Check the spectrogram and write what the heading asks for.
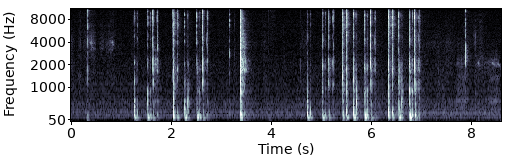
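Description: Computer keyboard being typed in short bursts of a few keystrokes, including space and return presses, with pauses between the bursts. The clicks are quiet, and one stands out louder a little over three seconds in.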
